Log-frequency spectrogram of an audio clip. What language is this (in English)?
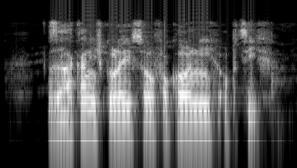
Czech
